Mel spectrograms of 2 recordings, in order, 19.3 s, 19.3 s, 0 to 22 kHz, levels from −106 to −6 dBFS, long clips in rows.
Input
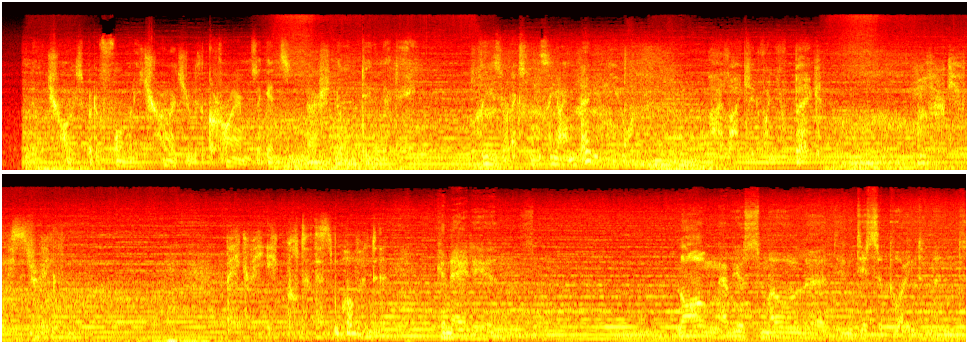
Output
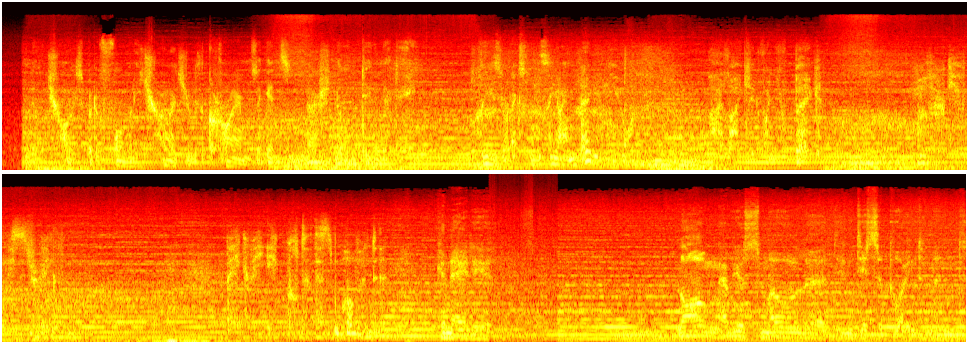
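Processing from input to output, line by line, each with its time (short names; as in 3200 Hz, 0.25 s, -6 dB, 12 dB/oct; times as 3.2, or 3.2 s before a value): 14.52–15.21 hard clip -29 dBFS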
